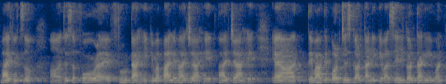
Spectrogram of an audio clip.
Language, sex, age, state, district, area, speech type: Marathi, female, 45-60, Maharashtra, Akola, urban, spontaneous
